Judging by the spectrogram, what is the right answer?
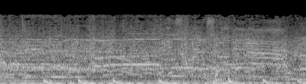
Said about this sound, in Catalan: Esteu aplaudint!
